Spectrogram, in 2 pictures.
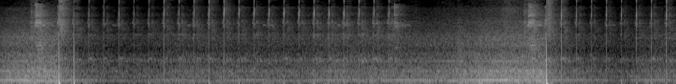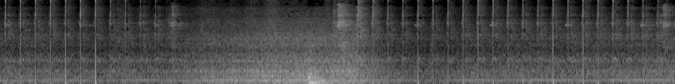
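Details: Q-switched laser tattoo removal in a dermatology clinic, patient saying it does not hurt; rapid, regular sharp snapping clicks in runs over a steady machine hum.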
